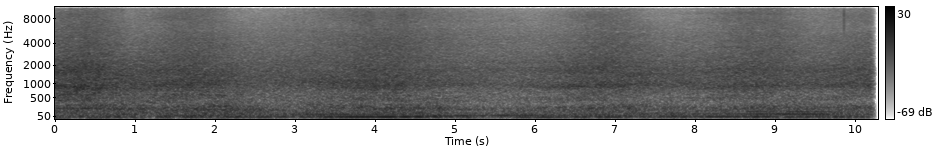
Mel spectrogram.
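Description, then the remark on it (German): Steady street traffic with cars driving past, a continuous low rumble of engines and tires that swells slightly midway, fairly loud, with no voices. “Wow, auch die Autos hast du erraten.”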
